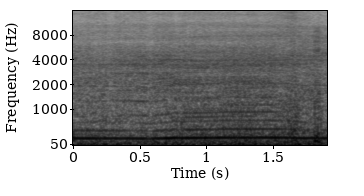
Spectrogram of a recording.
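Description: A motorcycle engine revs hard and holds a steady high drone while traction control cuts in, loud and close, with no speech.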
